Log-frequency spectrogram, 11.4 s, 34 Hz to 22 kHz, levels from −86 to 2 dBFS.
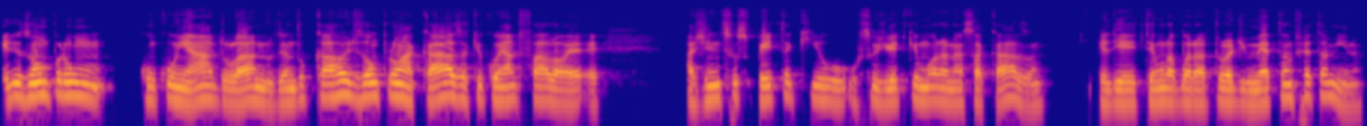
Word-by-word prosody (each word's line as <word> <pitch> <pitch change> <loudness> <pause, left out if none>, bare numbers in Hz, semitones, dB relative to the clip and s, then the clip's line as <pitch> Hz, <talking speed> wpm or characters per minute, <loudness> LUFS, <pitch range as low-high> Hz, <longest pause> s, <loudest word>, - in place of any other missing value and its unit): Eles 145 +3 +1
vão 160 +2 +6
para 170 0 0
um 165 - +1 0.3
com 130 - -6
o - - -12
cunhado 125 0 +1
lá 115 +3 +5
no 115 -4 -2
dentro 115 +1 -2
do 140 - -6
carro, 150 +4 +4
eles 145 - -5
vão 155 +1 +4
para 160 +1 -2
uma 155 - +5
casa 140 +2 +4
que - - -8
o - - -11
cunhado 130 0 0
fala: 125 -3 +2
"Ó, 110 - +2
é - - +2
é, - - -25 0.7
a - - -1
gente 135 +2 -2
suspeita 135 0 -3
que 145 -2 -8
o 120 -3 -4
o - - -13
sujeito 120 -1 -4
que 135 - -2
mora 125 -1 0
nessa 115 0 -3
casa 105 -8 -2 0.5
ele 110 0 -2
tem 115 +2 -4
um 120 - 0
laboratório 115 0 +1
de 110 -1 -8
metanfetamina." 145 +1 -2
130 Hz, 215 wpm, -22 LUFS, 115-150 Hz, 0.7 s, vão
